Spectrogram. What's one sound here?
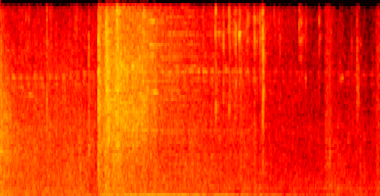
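A heavy metal thud lands with a deep boom.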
